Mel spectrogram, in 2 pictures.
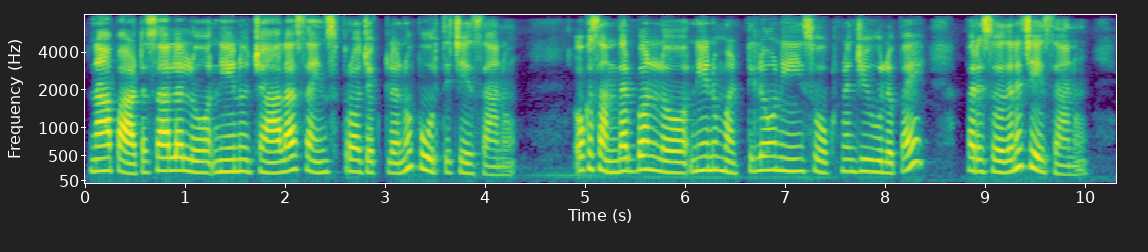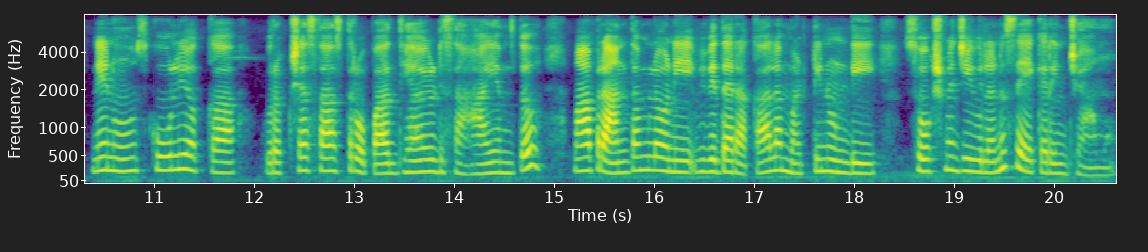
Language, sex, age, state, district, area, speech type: Telugu, female, 18-30, Andhra Pradesh, Konaseema, rural, spontaneous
